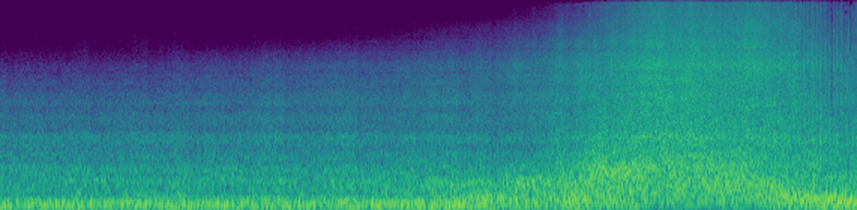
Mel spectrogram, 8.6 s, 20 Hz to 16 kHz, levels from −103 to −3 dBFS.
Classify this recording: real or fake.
real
